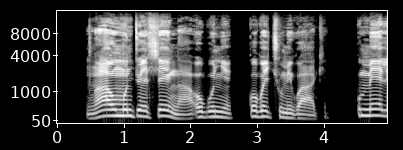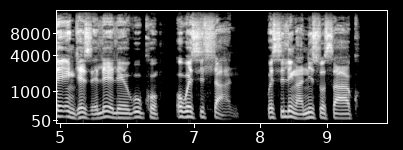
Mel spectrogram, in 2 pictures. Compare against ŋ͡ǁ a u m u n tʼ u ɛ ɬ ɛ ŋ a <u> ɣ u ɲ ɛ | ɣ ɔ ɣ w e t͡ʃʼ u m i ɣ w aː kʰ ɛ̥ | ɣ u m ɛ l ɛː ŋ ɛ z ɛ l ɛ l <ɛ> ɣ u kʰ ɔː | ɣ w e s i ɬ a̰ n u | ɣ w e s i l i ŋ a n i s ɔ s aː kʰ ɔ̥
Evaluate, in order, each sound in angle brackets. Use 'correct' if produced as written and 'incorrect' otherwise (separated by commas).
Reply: incorrect, correct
